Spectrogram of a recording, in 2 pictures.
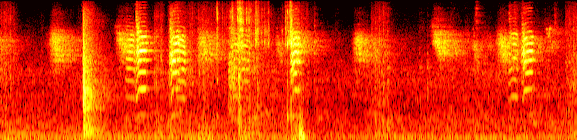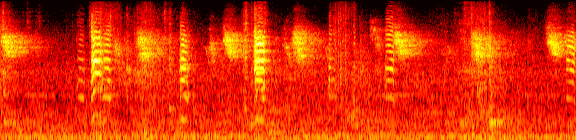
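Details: Caged zebra finch family with parents feeding young: long sequence of short nasal chirps from several birds, scattered sharp clicks and wing flutters, the calling steady and uneven throughout.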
